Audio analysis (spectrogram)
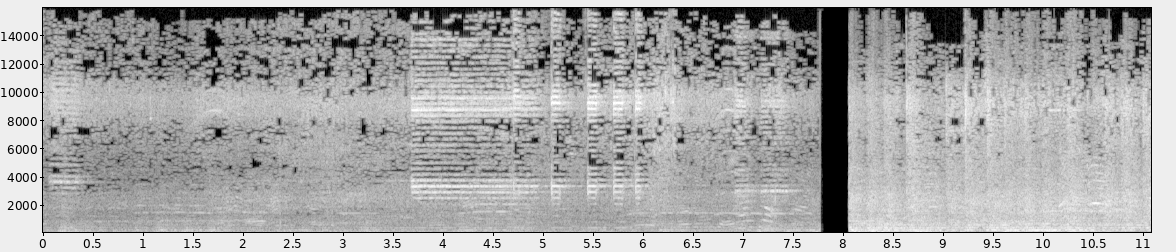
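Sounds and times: crowd chatter: 0:00.0 - 0:11.0
street traffic: 0:00.0 - 0:11.0
vehicle horn tooting: 0:03.7 - 0:06.2.

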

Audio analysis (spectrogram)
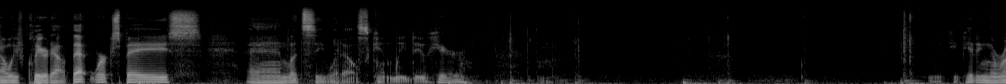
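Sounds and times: computer keyboard keystrokes: 0:04.5 - 0:05.9, 0:06.7 - 0:08.2, 0:08.8 - 0:09.3.

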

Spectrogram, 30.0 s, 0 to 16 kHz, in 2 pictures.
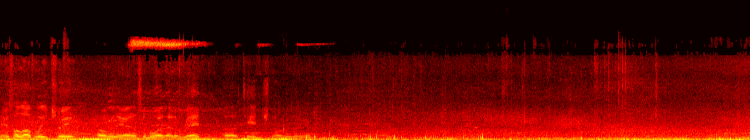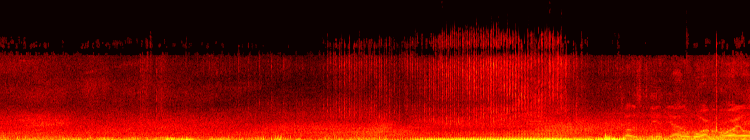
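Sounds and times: road traffic: 0:00.0 - 0:30.0
wind buffeting microphone: 0:00.0 - 0:30.0
vehicle rumbling by: 0:10.7 - 0:30.0.

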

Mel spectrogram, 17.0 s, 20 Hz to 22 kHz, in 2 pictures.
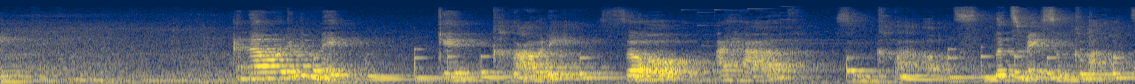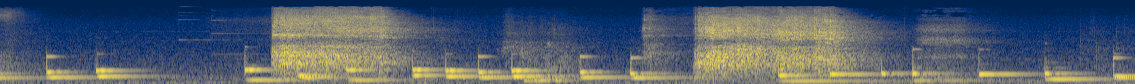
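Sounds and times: marimba background music: 0:01.8 - 0:17.0
aerosol can hissing: 0:10.5 - 0:11.6.

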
